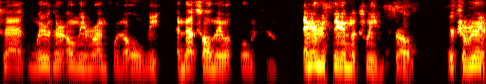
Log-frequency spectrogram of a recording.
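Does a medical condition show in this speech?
Yes: cleft lip and palate; congenital.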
